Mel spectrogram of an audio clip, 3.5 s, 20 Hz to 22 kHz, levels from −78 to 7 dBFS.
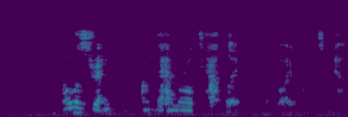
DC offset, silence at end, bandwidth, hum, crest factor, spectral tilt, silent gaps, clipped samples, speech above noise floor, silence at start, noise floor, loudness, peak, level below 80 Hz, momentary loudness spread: under 0.1%; 0.05 s; 8.4 kHz; none; 24 dB; -1.5 dB/octave; none; under 0.1%; 33 dB; 0.6 s; -77 dBFS; -43 LUFS; -22 dBFS; -86 dBFS; 19 LU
